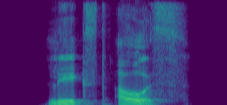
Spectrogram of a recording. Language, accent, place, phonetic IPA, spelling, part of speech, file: German, Germany, Berlin, [ˌleːkst ˈaʊ̯s], legst aus, verb, De-legst aus.ogg
- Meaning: second-person singular present of auslegen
